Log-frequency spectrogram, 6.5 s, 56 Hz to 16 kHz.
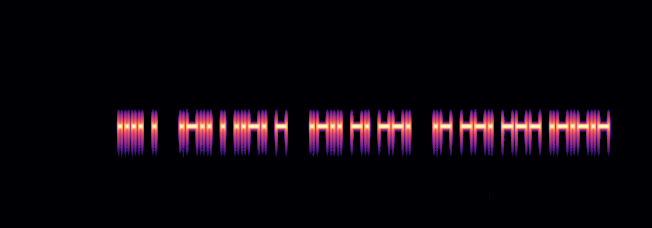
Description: Morse code, heard as a keyed tone, about 34 wpm, 700 Hz. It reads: HE LEFT LNG AGO.
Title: Sentences from Top 500 Words and Abbreviations 35wpm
